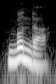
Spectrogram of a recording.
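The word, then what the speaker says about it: बंदा: In the phonetic pronunciation, example banda, which means servant, and its phonetic equivalent bunda.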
